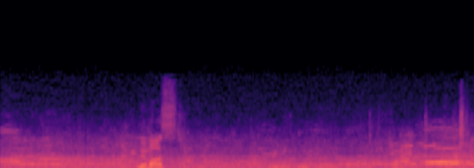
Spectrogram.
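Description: A crowd roars and shouts in an open stadium.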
